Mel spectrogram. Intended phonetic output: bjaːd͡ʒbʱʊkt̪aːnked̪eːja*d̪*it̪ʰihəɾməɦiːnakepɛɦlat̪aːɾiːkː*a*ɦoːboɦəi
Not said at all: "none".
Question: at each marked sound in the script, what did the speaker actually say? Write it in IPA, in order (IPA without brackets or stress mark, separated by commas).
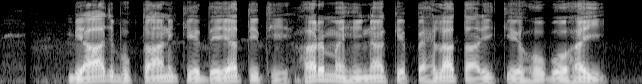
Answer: t̪, e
